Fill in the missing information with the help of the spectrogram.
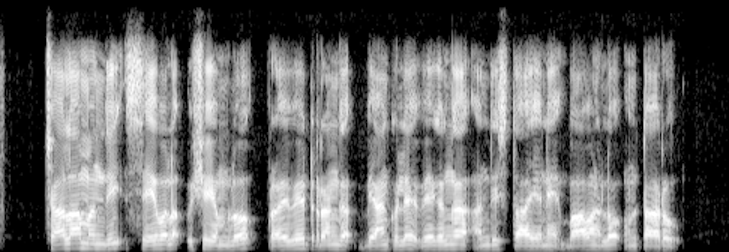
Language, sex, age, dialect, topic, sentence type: Telugu, male, 56-60, Central/Coastal, banking, statement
